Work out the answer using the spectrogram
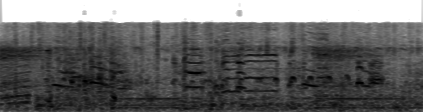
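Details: Chickens give a busy run of harsh clucks and drawn-out, strained notes over about four seconds, several birds calling at once. These are aerial alarm calls after a predator swooped over, and the hens take cover under bushes.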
